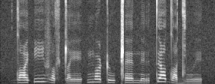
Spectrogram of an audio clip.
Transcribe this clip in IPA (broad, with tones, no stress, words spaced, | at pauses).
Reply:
dˤʊ˨ɪ̯ʔi˦ vɪ˩sˤʈe˩ | ŋɔ˦ʈu˨ǁɛ˨n̪ɪ˩r t̪ɛ˥dˤʊ˩dʲu˩ɪ̯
